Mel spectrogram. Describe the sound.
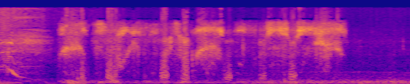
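A person imitates the voice of the cartoon duck Donald Duck, spluttering a rapid run of buzzy, nasal quacking syllables for about three seconds, loud before stopping abruptly.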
